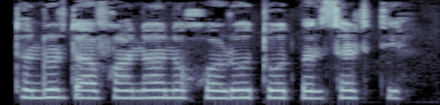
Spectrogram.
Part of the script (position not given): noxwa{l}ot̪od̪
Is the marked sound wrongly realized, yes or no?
yes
